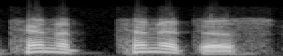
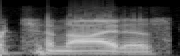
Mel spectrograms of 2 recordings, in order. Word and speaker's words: tinnitus: And tinnitus or tinnitus. I come from an operating room background. So when we say, sometimes the accent is on a different syllable when you're in the operating room or in the healthcare environment, but I've heard it called tinnitus by the docs and tinnitus in the advertisements on the television promoting some cure for it.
